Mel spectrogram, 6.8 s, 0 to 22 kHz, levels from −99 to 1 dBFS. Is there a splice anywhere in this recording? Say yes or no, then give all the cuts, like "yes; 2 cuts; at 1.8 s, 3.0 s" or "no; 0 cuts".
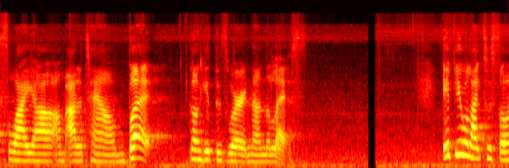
yes; 1 cut; at 2.5 s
